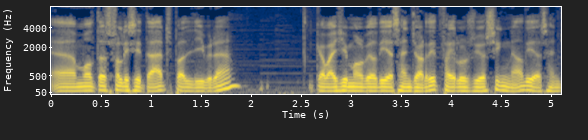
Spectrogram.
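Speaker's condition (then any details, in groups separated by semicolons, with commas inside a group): No condition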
